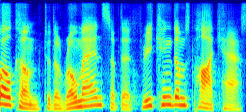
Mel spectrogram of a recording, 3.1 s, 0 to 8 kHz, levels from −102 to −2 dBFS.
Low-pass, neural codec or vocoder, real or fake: 7.2 kHz; codec, 16 kHz, 0.7 kbps, FocalCodec; fake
